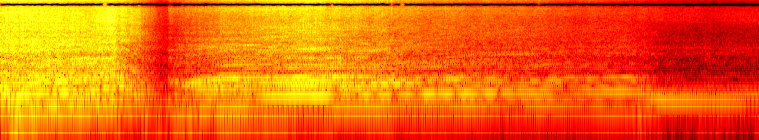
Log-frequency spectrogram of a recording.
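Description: A race car accelerates hard and roars away, its engine rising in pitch.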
